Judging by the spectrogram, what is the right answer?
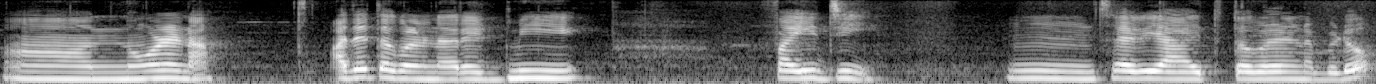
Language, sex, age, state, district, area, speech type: Kannada, female, 18-30, Karnataka, Tumkur, urban, spontaneous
